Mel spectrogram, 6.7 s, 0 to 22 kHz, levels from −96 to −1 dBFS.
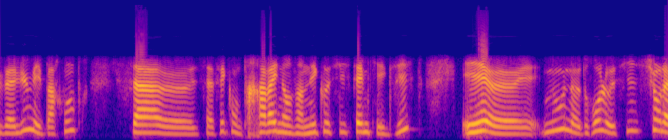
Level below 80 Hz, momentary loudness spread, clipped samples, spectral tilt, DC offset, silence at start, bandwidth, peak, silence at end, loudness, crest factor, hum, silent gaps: -74 dBFS; 15 LU; under 0.1%; -5 dB/octave; under 0.1%; 0 s; 10 kHz; -2 dBFS; 0 s; -21 LUFS; 20 dB; none; none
